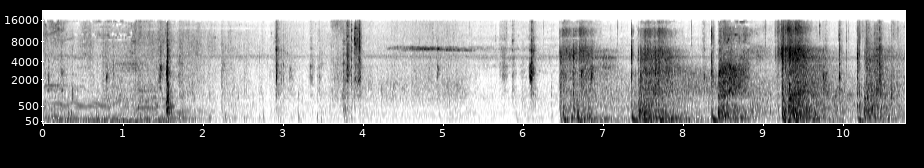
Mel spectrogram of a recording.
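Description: Gunfire in Fortnite: a quieter stretch of scattered shots and thuds gives way to louder, denser bursts of firing in the second half, with loud impacts close by.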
